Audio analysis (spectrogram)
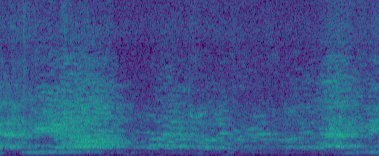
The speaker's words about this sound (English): I want you to listen to this crowd right now. And think about what the crowd sounds like now, what they would sound like by the end of this match.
